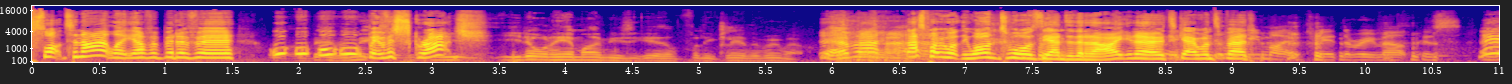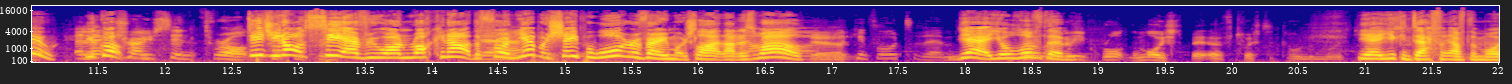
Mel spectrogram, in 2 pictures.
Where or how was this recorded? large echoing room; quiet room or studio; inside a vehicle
inside a vehicle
